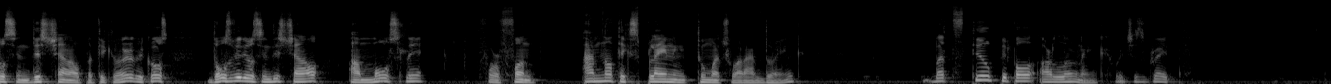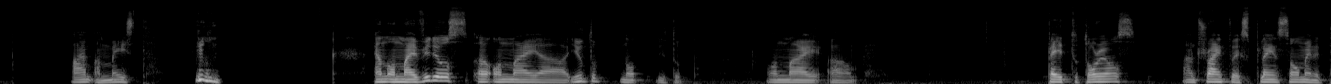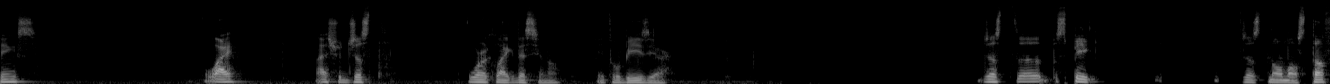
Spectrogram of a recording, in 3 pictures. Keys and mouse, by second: 4.3 1, 13.2 g, 15.4-18.6 shift+right drag, 21.2 g, 29.2-37.1 ctrl+alt+drag, 32.6 1, 39.0 1, 39.5 [.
